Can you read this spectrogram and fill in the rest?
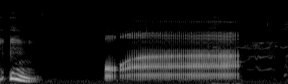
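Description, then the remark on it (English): A person vocally imitates the awkward throat gurgle they would make instead of burping: a short low croak, a brief pause, then a sustained strained, buzzy gargling tone lasting over a second, fairly loud. “But I would make these really awkward gurgling noises instead of burping. Can you imitate one?”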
